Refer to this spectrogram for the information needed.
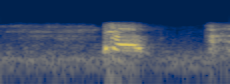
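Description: A single sharp, explosive burst followed by the start of another, in a quiet room; a sneeze.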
